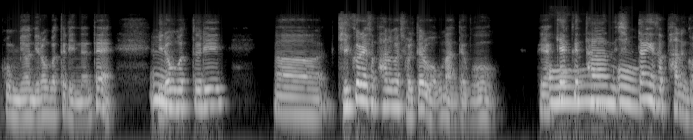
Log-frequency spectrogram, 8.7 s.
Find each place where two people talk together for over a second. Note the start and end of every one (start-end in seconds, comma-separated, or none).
6.8-8.1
